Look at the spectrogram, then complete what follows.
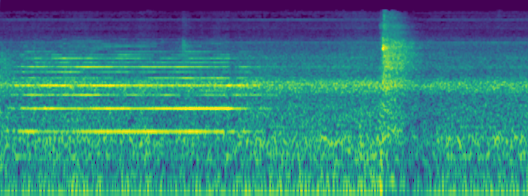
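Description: Train horn blowing one steady note for about two and a half seconds over the running rumble of a moving passenger train, followed by a single sharp knock near the end.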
